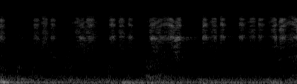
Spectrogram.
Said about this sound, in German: Ich schreibe mal Angst hin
